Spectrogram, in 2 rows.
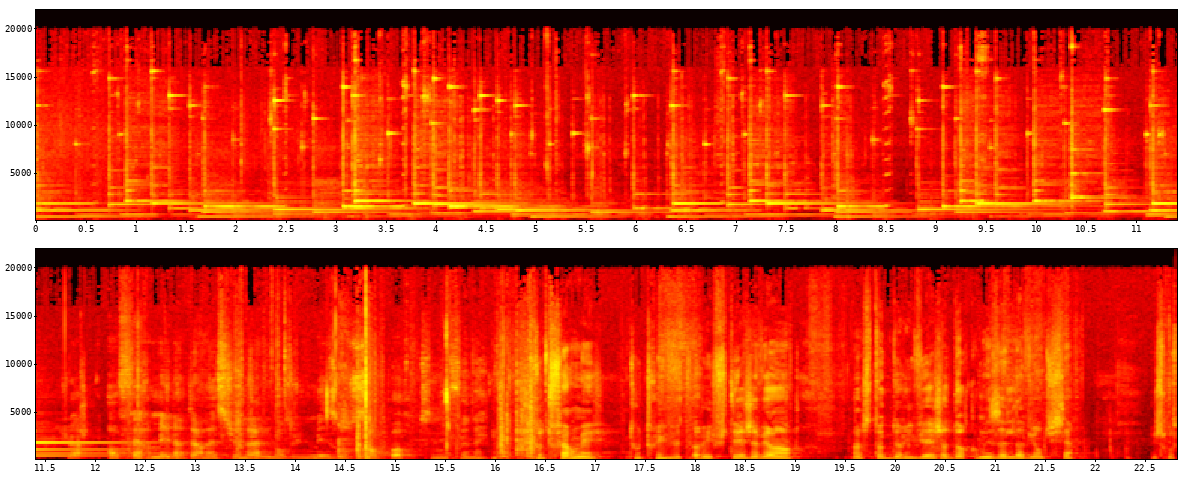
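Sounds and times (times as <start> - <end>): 
homemade music box playing: 0.0 - 14.1
speech: 12.4 - 21.9, 22.6 - 22.8.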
